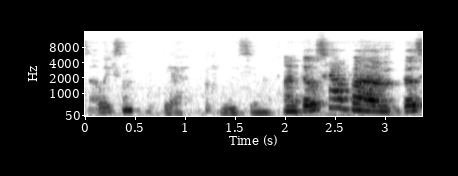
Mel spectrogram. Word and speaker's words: alyssum: On the bottom we have alyssum, or is that how you pronounce it? Alyssum?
